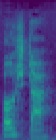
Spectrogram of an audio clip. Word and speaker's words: Pochita: The way the Gun Devil's going after Pochita, I feel like that says Pochita's been up to some no good. Might not be as cute as we think. He never pronounced the I. He said Pochta.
